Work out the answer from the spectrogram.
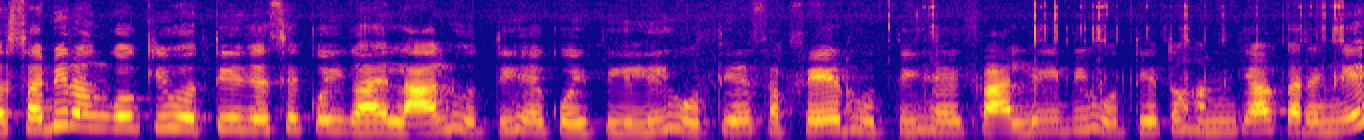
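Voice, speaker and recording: A woman teacher explains a workbook lesson to young children, her voice sitting fairly high. She talks very slowly and deliberately, repeating each word and sound so the children can follow. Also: a little mellow. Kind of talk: classroom lesson walkthrough.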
